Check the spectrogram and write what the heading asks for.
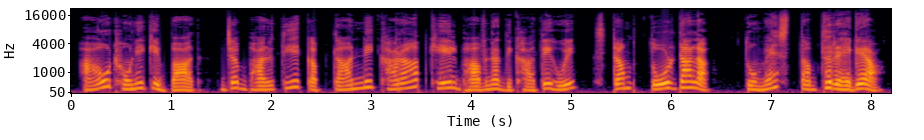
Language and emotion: Hindi, disgusted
